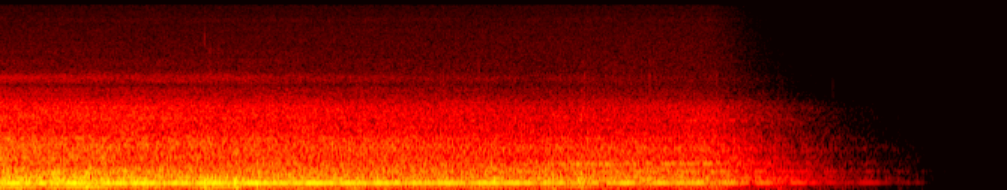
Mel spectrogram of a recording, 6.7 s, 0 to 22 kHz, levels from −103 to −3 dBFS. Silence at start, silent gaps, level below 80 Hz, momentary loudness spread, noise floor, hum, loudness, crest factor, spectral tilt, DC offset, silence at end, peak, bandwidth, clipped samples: 0 s; none; -54 dBFS; 9 LU; -84 dBFS; none; -37 LUFS; 16 dB; -9.5 dB/octave; under 0.1%; 1.35 s; -22 dBFS; 5.8 kHz; under 0.1%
